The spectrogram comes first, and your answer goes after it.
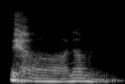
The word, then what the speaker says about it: Dhyanam: And DH means aspirate, big breath. Dhyanam, Gita, Dhyanam.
